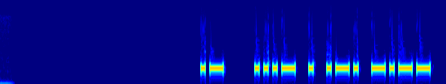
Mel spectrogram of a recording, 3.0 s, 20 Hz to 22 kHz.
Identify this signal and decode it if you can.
Morse code, heard as a keyed tone, about 37 wpm, 700 Hz. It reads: A VERY
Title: Sentences from Top 1600 Words 40wpm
